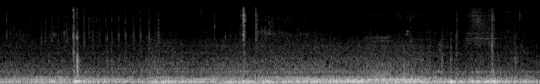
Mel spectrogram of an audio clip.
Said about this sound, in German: Da vorne fährt ein Auto.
